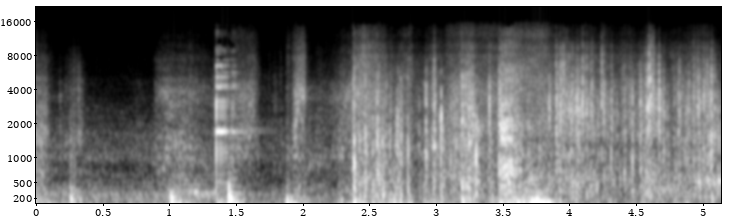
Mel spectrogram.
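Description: Drinking glasses clink together once, with a brief ring, then several seconds of rustling and crinkling as the box and its contents are handled.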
